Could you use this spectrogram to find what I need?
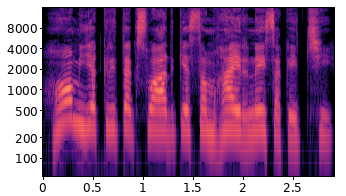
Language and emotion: Maithili, disgusted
